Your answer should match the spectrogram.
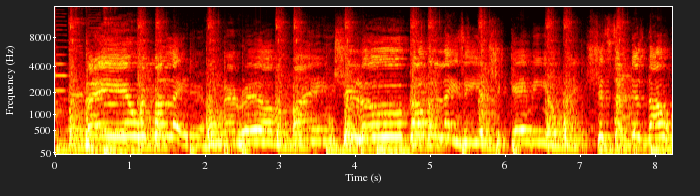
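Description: Live band music: a male singer's voice carrying a bending, held melody over strummed acoustic guitar, with a pulsing bass and drum beat underneath.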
